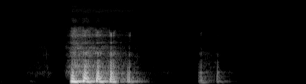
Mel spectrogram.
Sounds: Laughter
